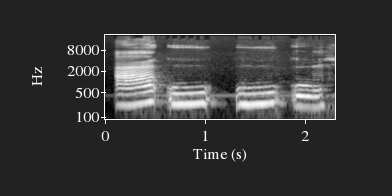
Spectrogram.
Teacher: जीवा के पश्च भाग से उच्चारित होते हैं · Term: पश्च स्वर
